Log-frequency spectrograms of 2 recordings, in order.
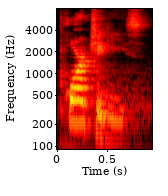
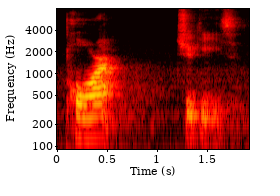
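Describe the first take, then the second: First: "Portuguese" in one go, strong on "Por"; stress on first syllable. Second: "Portuguese" very slowly, pause after strong "Por"; stress on isolated Por. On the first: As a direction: lean on the opening "Por" of "Portuguese". ("Portuguese" com "Por" forte, sem separar) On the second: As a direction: split "Portuguese": "Por", pause, then the rest. ("Portuguese" bem devagar, com pausa depois de "Por") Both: Shown as a demonstration. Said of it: "Por sendo então a sílaba forte".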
